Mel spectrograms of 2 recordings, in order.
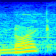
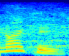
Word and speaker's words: Nike: it do you say Nike or do you say Nike you say in Spanish they say Nike I say Nike you say Porsche or Porsche Porsche so I think it's where you grow up your demographics I grew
